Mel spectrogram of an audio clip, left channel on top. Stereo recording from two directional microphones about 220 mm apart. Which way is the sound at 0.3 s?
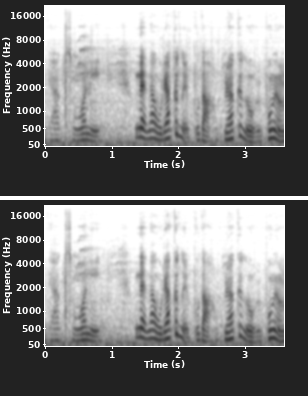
20° right (ahead or behind).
